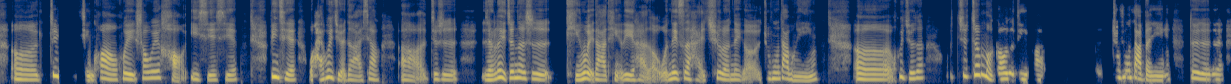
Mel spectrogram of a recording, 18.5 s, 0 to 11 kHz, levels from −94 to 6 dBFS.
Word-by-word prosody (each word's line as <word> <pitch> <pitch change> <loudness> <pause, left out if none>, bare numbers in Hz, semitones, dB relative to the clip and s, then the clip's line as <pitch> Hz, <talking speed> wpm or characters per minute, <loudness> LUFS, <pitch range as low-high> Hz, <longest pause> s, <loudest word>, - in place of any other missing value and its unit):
呃， 190 -2 +1 0.2
这 350 - +4
种 - - +8 0.3
情 165 - -2
况 215 -6 +3
会 205 -1 +3
稍 240 +4 -2
微 255 +1 +2
好 265 - -2
一 215 -7 -2
些 180 0 -2
些。 185 +2 -4 0.5
并 300 -2 +9
且 200 -8 +1 0.2
我 - - -2
还 190 - 0
会 275 +1 +5
觉 190 - -1
得 190 -2 -4
啊， 165 - -4
像， 185 +1 -4 0.3
啊， 170 -3 -4
就 205 - -2
是 195 +1 -3 0.3
人 185 +2 +2
类 265 -1 +6
真 250 +3 +3
的 255 -2 +4
是 215 -4 0 0.2
挺 185 +3 +1
伟 230 -3 +5
大、 185 -3 0
挺 - - -5
厉 190 -1 +2
害 180 - -4
的。 - - -5
我 - - -3
那 230 +3 +5
次 225 0 0
还 185 -4 -6
去 235 +8 -4
了 195 -3 +2
那 190 -1 -3
个 - - -7
珠 225 - -7
峰 230 0 +2
大 230 -2 +1
本 165 -6 -2
营， 155 +6 -2 0.5
呃， 200 -2 +2
会 295 -1 -1
觉 230 -2 0
得 255 +1 -2 0.5
就 325 - -1
这 375 +5 +4
么 305 - +6
高 215 +3 +3
的 215 -2 +2
地 200 -3 -3
方。 190 -1 -5 0.8
呃， 460 - -19 0.2
珠 275 - -5
峰 270 -1 0
大 240 -5 +4
本 185 -4 -1
营 165 0 0 0.4
对 245 -3 +2
对 205 -2 +2
对， 195 -1 -4
205 Hz, 225 characters per minute, -19 LUFS, 185-240 Hz, 0.8 s, 并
